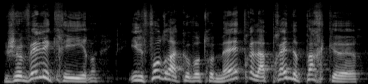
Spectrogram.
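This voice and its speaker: A man reading the part of a calm, solemn male sorcerer in an audiobook, speaking slowly and gravely. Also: high voice, full character voice.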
